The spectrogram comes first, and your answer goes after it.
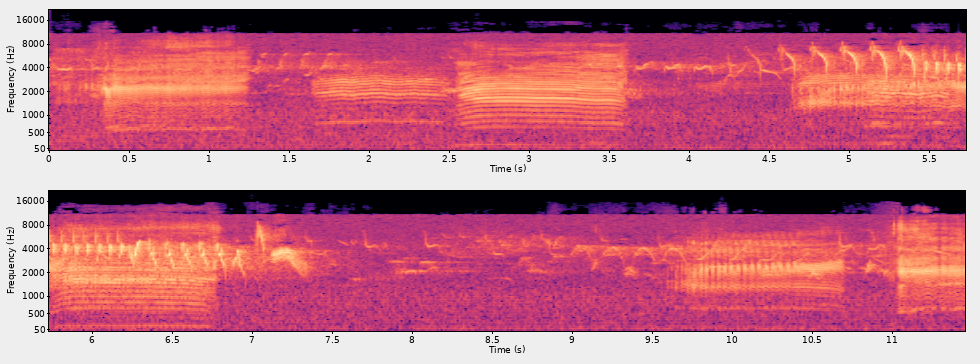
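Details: Sheep bleating in four loud, wavering, harmonic-rich bleats about a second each, separated by short pauses. Small birds chirp quietly in the background.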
